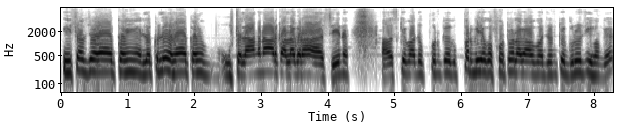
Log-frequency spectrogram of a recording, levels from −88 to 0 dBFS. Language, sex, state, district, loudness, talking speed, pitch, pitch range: Maithili, male, Bihar, Samastipur, -12 LUFS, 215 wpm, 185 Hz, 175-190 Hz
